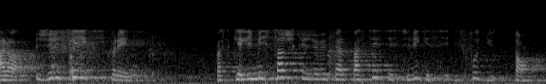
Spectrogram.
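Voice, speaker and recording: Noticeable background noise and audible room echo surround a woman who speaks in an Italian accent with ordinary pitch variation. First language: Italian (speaking French). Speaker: panel guest. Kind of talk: panel debate. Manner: slow, deliberate.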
